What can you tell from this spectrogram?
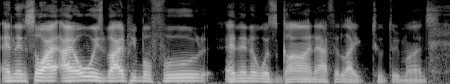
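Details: Adult man; normal speech.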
